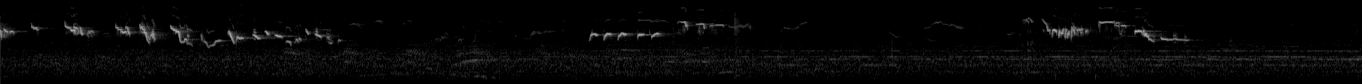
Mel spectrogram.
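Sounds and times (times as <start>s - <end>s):
European robin Erithacus rubecula singing high thin warbled phrases: 0.0s - 4.5s, 5.1s - 8.1s, 9.2s - 12.0s.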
